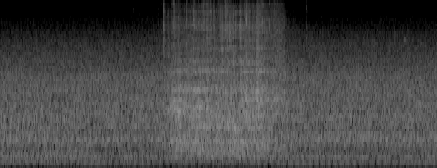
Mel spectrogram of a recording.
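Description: A canvas being turned and slid across a paint-crusted work surface: a scraping rustle lasting about a second in the middle, over a steady low hum.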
